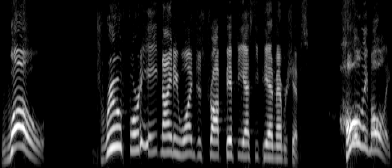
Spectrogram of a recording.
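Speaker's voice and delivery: loud, high-pitched astonishment; amazed. Real, not acted. Streamer reacting to fifty gifted memberships, amazed and high-pitched. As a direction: burst out in real surprise.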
